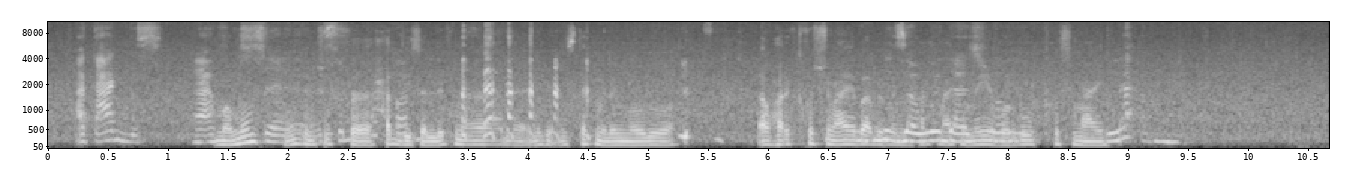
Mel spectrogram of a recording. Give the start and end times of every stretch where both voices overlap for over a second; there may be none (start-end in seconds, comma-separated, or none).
1.4-3.1, 7.0-8.2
